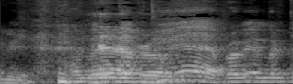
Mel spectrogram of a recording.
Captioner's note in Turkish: gülüşmeler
